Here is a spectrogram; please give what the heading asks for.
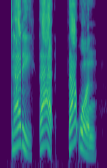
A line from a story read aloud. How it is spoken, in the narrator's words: my daughter suddenly cried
